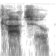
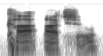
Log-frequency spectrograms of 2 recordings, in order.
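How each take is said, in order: First: The word is said fast, syllables run together. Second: The word is said in full, syllables kept apart.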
